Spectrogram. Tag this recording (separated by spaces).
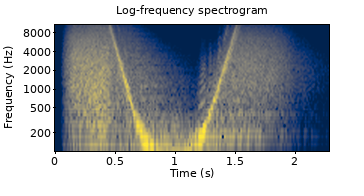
fx high pitch reverse sound synth Woosh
